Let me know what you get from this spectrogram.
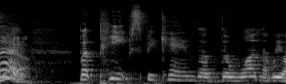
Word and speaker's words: Pepys: Right, it's P-E-P-Y-S. – Yeah. I heard about Samuel Pepys, which would obviously be spelled P-E-E-P-S, like the little, you know, soft Easter candy.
